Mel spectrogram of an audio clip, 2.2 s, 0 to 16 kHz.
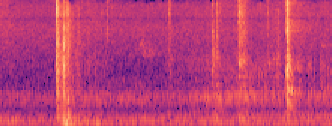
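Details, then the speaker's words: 1999 Mercedes CL500 trunk soft-close, corrected after the wood paneling was tightened: a soft thud, then a couple of light latch clicks as the lid draws itself shut cleanly without grinding; working normally. "and I made the wood paneling tighter so the soft claws of the trunk is also corrected so"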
